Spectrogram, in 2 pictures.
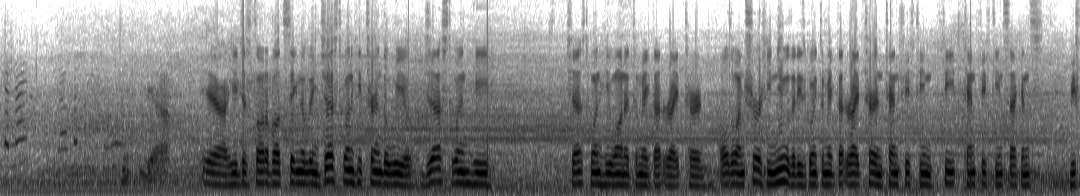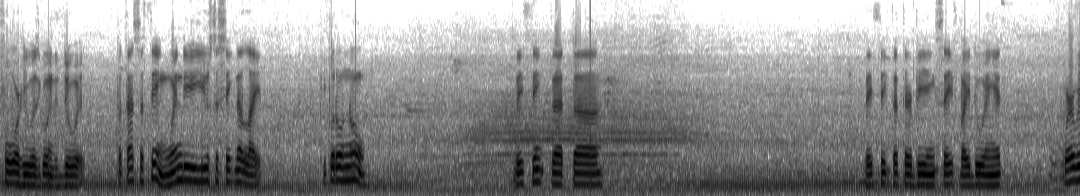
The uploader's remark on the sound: Moto imus, cavite. When I first started riding the motorcycle and trying out recording the podcast with a mic on my helmet.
